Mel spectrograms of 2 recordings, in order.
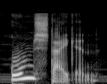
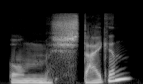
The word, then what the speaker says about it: Umsteigen: Umsteigen means to transfer or change trains. This one saved me so many times when I was learning to navigate Berlin. Umsteigen. Umsteigen?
